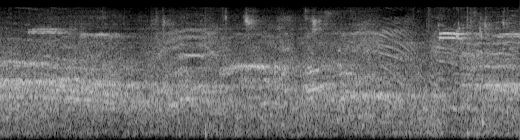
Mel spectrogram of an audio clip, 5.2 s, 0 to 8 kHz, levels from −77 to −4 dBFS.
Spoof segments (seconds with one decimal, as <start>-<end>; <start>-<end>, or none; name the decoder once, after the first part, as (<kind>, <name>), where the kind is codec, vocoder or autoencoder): 0.7-3.8 (autoencoder, DAC-VAE)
